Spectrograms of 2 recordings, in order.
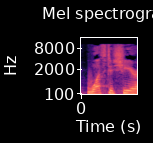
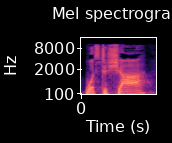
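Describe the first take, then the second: First: Worcestershire said WUSS-tuh-sheer; one common pronunciation. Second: Worcestershire said WUSS-tuh-shah, no final r; alternative pronunciation. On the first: Host lists how people say it, Worcestershire ending in sheer. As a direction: end Worcestershire on a clear sheer. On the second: Host lists another version, Worcestershire ending in shah. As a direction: end Worcestershire on an open shah. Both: Shown as a demonstration. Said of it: "A lot of people say".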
